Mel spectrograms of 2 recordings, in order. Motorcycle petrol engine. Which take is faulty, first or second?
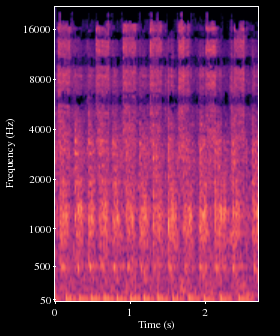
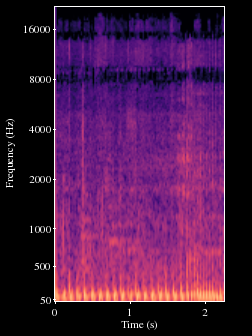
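first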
